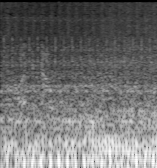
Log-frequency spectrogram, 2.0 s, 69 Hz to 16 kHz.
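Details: Honda Future 125 motorcycle after cam chain tensioner replacement and new oil pump: steady engine with a fast, even knocking tap at constant speed, source unclear; knocking noise.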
